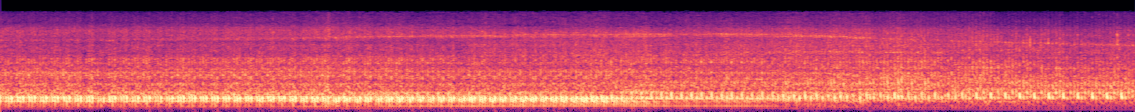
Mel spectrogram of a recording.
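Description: Steady diesel clatter at idle, even and unhurried with no knocks or misses; a healthy-sounding engine.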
